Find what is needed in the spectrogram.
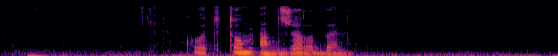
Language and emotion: Russian, neutral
